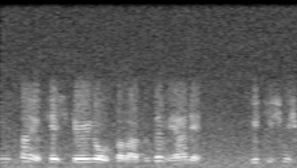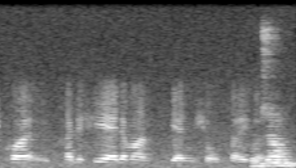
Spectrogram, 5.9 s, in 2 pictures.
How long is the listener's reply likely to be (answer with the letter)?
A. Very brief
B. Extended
B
